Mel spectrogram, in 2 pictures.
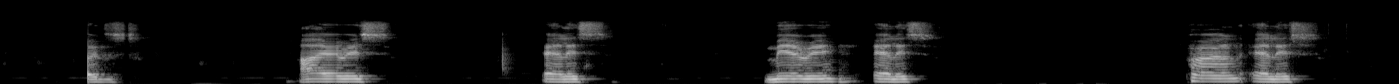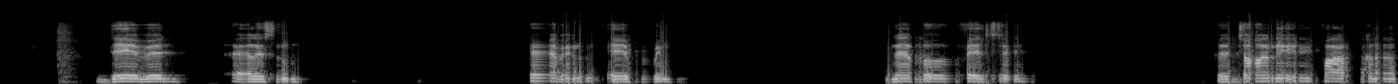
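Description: A man reads out slowly and calmly over an online call, pausing between phrases.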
